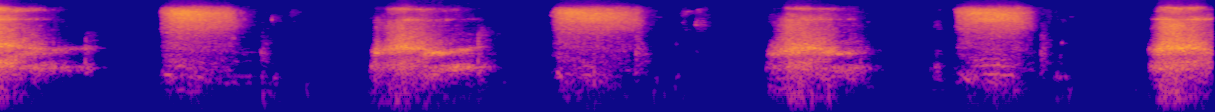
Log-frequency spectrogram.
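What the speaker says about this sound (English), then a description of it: "Inhale out, exhale in." Slow, deliberate breaths during a yoga flow, about six clear inhale-exhale cycles in a steady rhythm with short pauses between them, close and fairly soft, with no talking.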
